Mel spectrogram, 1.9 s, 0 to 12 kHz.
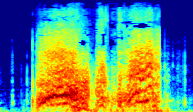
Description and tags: a zipper, recorded with a Zoom H1.
zip, zipper, bag, fastener, clothing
